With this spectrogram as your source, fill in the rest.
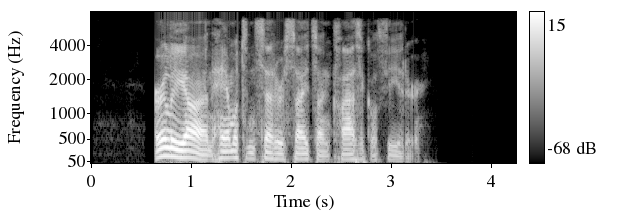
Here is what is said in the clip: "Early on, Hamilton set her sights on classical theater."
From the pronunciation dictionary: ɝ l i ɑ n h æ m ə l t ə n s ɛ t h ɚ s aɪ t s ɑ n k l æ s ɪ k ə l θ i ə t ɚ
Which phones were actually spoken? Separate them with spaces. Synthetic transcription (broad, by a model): ɝ l i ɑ n h æ m l t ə n s ɛ t h ɚ s aɪ t s n k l æ s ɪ k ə l θ i ə t ɚ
